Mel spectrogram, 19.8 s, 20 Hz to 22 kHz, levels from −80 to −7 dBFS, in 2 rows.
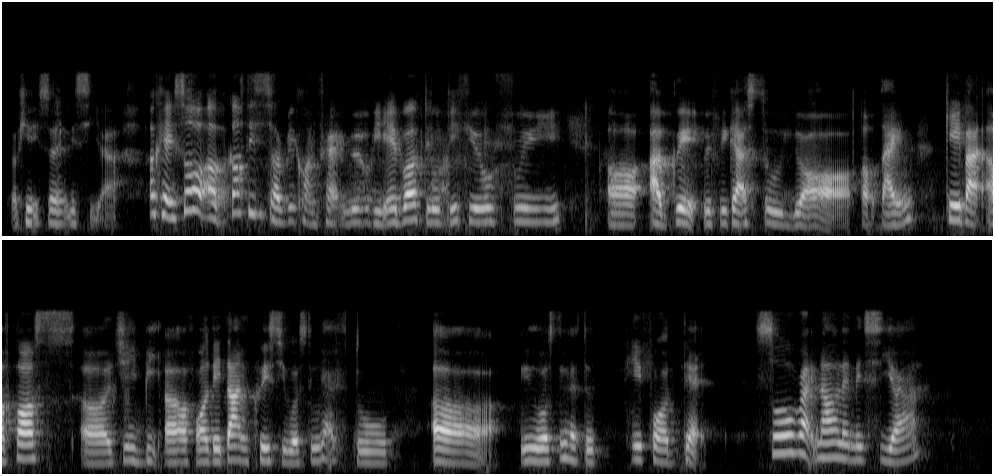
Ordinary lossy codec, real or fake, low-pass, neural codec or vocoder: none; fake; 7.2 kHz; codec, 16 kHz, 0.8 kbps, ZipCodec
